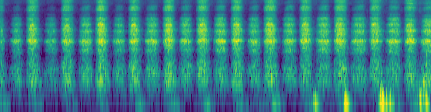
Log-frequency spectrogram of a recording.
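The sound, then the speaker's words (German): Rapid, forceful breaths pumped through the nose in a steady rhythm during a guided breathing exercise, roughly four sharp sniffs per second, fairly loud with no talking. “Finde den Rhythmus, wo der Atem dich atmet, kraftvoll, freundlich.”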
